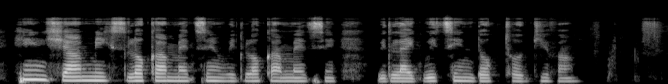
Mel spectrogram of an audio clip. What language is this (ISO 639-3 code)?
pcm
